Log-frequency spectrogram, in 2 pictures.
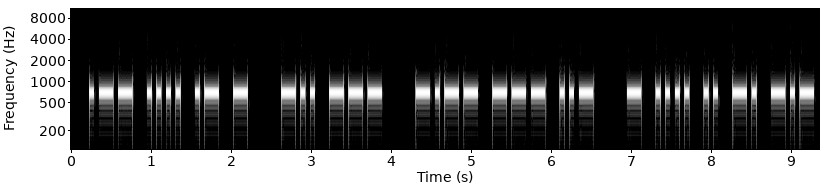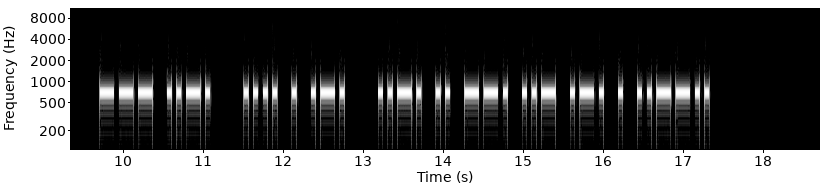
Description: Morse code, heard as a keyed tone, about 20 wpm, 700 Hz. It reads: WHAT DO YOU THINK OF HER FIGURE?
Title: Sentences from Top 1000 Words - Review Part 2 - 20wpm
